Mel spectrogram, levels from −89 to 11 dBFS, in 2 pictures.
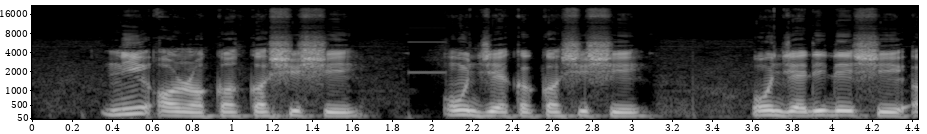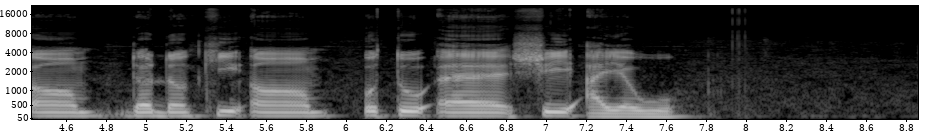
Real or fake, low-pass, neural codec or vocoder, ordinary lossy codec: real; 19.8 kHz; none; none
